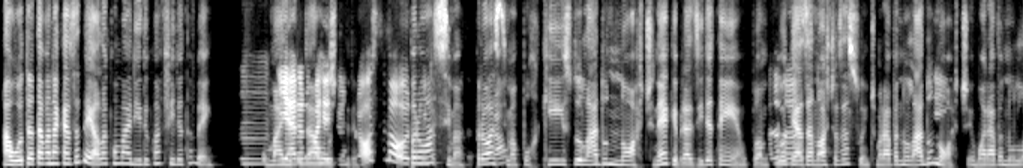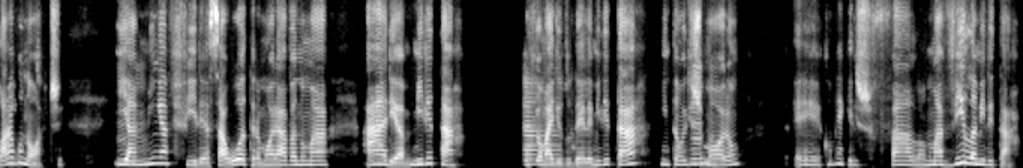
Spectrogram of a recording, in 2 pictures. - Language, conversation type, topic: Portuguese, podcast, Como as famílias lidam quando os filhos adultos voltam a morar em casa?
- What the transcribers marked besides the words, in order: static; distorted speech; tapping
